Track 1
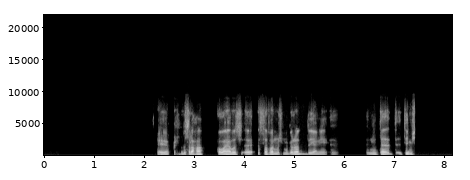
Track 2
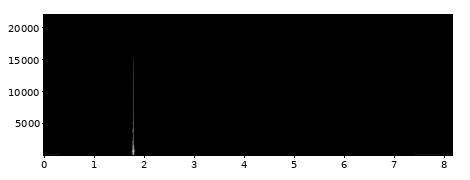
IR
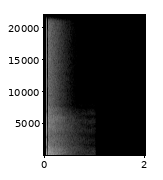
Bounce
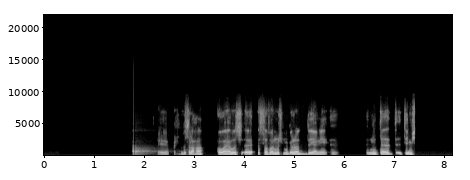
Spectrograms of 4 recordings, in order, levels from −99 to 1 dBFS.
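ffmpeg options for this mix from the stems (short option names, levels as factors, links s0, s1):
-filter_complex "[0:a]equalizer=f=360:w=0.78:g=8,volume=0.841[s0];[1:a]volume=0.75,asplit=3[s1][s2][s3];[s2]volume=0.188[s4];[s3]apad=whole_len=360453[s5];[s0][s5]sidechaincompress=threshold=0.00316:ratio=6:attack=8.6:release=887[s6];[2:a]atrim=start_sample=2205[s7];[s4][s7]afir=irnorm=-1:irlink=0[s8];[s6][s1][s8]amix=inputs=3:normalize=0,alimiter=limit=0.2:level=0:latency=1:release=12"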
